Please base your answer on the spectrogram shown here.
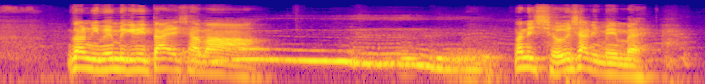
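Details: Luoluo, a pet Alaskan Malamute, vocalizes indoors to wake an owner still in bed with the sun already high: wavering, harmonic woo-like sounds, then a long sustained tone that slowly falls, followed by another short burst of yodeling sounds.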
